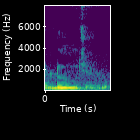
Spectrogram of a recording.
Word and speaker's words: lose: 이거는 읽을 때요, 바로 이렇게 읽습니다. lose. 오 발음인데 우 발음이 나요.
